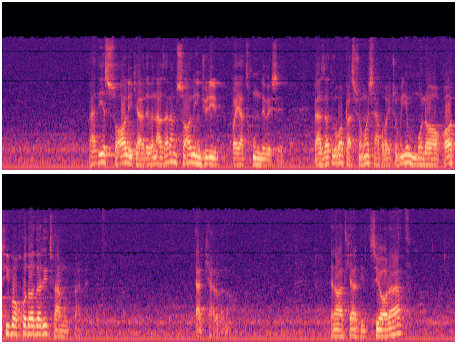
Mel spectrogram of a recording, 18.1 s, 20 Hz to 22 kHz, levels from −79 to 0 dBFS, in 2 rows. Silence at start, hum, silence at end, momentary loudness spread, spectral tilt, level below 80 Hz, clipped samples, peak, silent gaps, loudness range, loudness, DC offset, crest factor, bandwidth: 0 s; none; 0 s; 19 LU; -6 dB/octave; -34 dBFS; 0.6%; 0 dBFS; none; 12 LU; -12 LUFS; under 0.1%; 14 dB; 11 kHz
